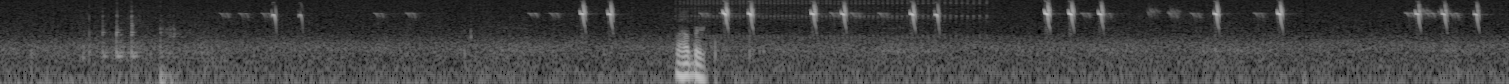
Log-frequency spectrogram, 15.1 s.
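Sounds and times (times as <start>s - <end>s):
wild birds chirping: 0.0s - 6.2s, 6.8s - 9.4s
faint hiss: 0.0s - 15.0s
speech: 6.8s - 7.2s.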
